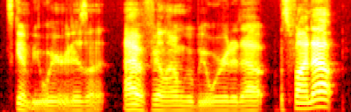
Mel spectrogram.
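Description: A man's voice: mid-range voice, fast talker, creaky, pushed and bright, smooth. A young man giving casual reaction commentary, exclaiming, swearing and tossing in joking asides. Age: young adult. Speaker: reaction video host. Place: small indoor room at home.

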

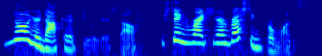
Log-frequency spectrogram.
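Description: A woman's voice: sits high, sing-song, moderate pace, pushed and bright, heavily acted. A woman playing a sardonic yet caring female villain in an audio roleplay, blunt, teasing and exasperated. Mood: exasperated, bossy. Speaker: voice actor. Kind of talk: audio roleplay drama, intimate one-sided dialogue.

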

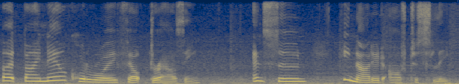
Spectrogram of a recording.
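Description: A middle-aged woman reading a children's picture book aloud in an expressive, dramatic way, stretching key words. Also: medium pitch, slow, poor audio. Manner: animated, dramatic stretched words and character voices. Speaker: storybook reader.

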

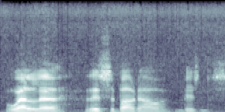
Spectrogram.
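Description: An actor playing a nervous, reluctant garage owner mixed up in crime, hesitant and stammering, in a 1940s American radio drama. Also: male voice, lowish voice, steady tone, moderate pace, slight background noise, close to an everyday voice. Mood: uneasy. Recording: dull, humming old radio recording.

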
